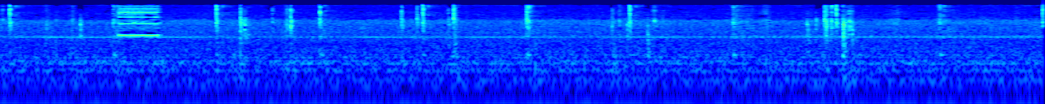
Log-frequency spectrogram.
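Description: Faint, scattered small clicks and ticks, with one slightly louder rattle just under a second in, over a quiet background carrying a faint steady high-pitched tone.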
